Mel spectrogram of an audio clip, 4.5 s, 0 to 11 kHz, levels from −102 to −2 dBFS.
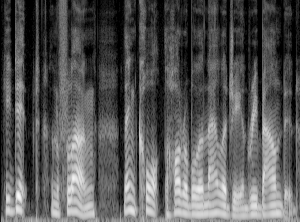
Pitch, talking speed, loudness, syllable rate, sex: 135 Hz, 145 wpm, -18 LUFS, 5.1 syllables/s, male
